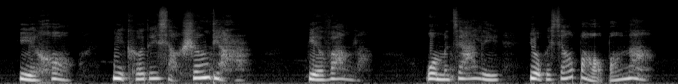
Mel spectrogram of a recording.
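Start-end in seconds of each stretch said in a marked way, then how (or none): none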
